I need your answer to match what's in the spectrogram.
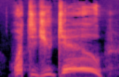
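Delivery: very high-pitched cry, called out. A boy runs to his fallen brother and cries out to the attacker. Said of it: "cried the brother".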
